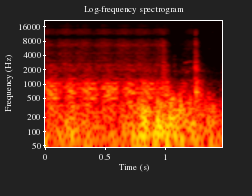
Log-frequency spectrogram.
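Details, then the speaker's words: 1966 Chevrolet C10, last licensed 1979: the key won't crank it and the dash is dead, so the starter is jumped with a screwdriver. It cranks evenly but never fires, and the tester shows no lights. No spark, found to be dirty distributor points. "I'm not getting any lights on my little tester here, but it may be because the key switch isn't hooking up to the ignition here."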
